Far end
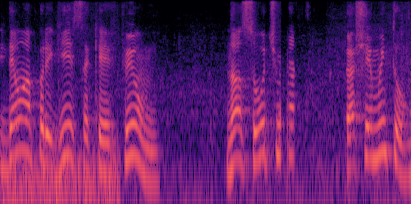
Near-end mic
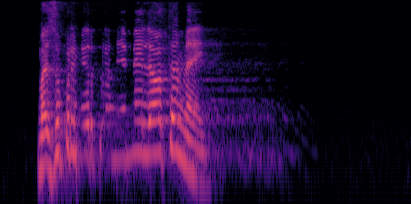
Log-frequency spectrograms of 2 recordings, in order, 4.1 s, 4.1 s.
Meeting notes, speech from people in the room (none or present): present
